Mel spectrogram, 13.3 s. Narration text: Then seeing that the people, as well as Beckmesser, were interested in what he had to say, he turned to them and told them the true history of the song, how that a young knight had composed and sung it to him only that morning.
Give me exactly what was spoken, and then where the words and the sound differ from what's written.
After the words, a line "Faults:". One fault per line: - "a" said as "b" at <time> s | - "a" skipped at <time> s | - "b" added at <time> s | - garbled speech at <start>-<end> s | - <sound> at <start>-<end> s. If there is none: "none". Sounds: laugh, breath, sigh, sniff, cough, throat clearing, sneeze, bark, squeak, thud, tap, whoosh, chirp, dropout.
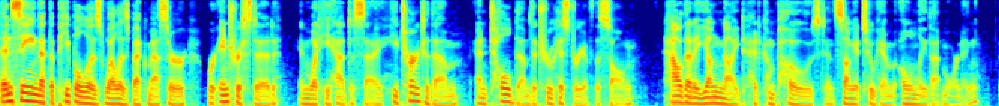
Then seeing that the people, as well as Beckmesser, were interested in what he had to say, he turned to them and told them the true history of the song, how that a young knight had composed and sung it to him only that morning.
Faults:
none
